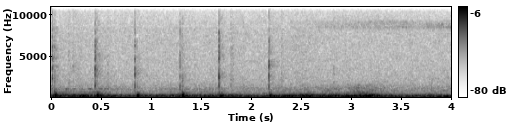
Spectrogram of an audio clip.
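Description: White pen tip tapping dots of snow onto watercolor paper: a series of light ticks, about five in the first couple of seconds, then fainter.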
